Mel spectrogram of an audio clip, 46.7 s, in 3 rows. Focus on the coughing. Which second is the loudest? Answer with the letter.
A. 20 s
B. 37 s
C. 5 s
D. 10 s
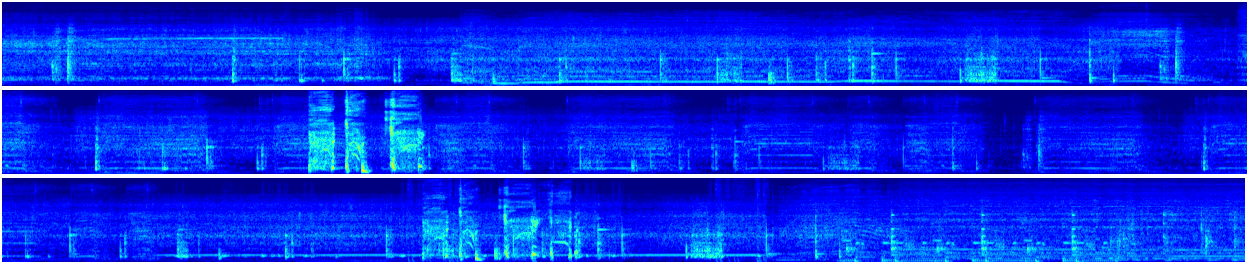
A.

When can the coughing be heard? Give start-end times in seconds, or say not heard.
19.4-20.9, 36.4-38.4.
